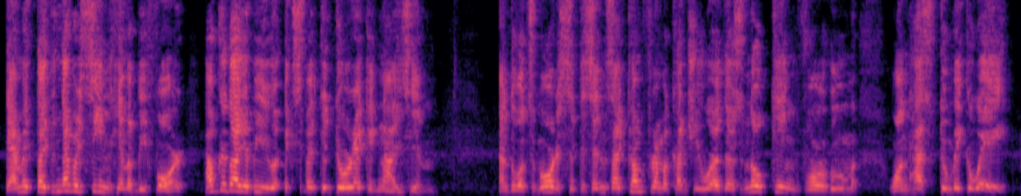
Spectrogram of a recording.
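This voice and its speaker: A man voicing a cocky, indignant young Italian man in a storybook reading, loud and declamatory. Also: high-pitched, expressive, moderate pace, voice pushed up, rough recording. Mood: proud, defiant.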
